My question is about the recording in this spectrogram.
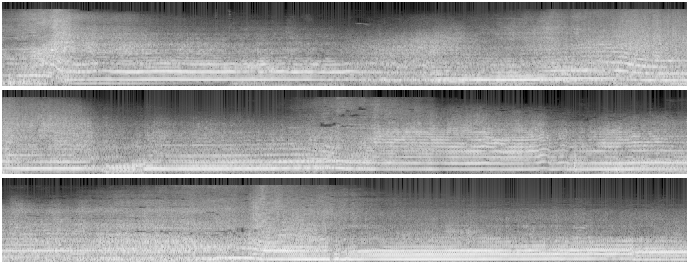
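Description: Racing engines at high revs on a road circuit. A race motorcycle flashes past with a sudden rush right at the start, then engine notes hold steady and shift pitch with gear changes, getting louder near the end as another racer approaches.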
